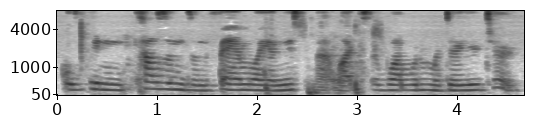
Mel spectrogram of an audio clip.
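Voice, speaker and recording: An English woman with a croaky, rough-edged voice talks casually in a live video chat. She rambles a little, filling gaps with "like" and "you know". Her audio carries clear background noise. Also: medium pitch, level tone, moderate pace. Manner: chatty, peppers speech with "like" and "you know". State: croaky hoarse voice. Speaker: medium.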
